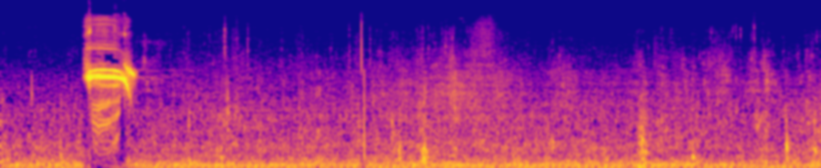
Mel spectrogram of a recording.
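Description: Steady low hum of a motorboat running slowly, with wind on the microphone and water noise. About a second in, one short, loud, shrill cry cuts through.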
